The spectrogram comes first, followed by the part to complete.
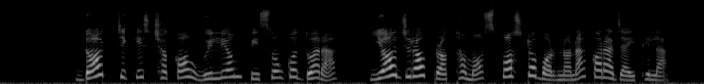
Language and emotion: Odia, neutral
